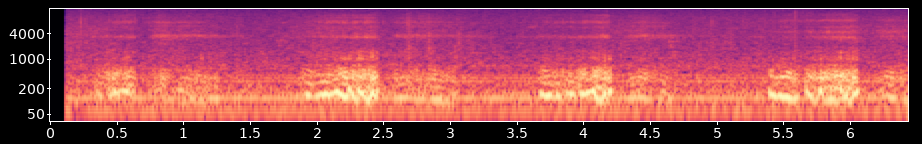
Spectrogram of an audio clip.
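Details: Animal lying down, snoring loudly in sleep: slow, rumbling breath noises about every two seconds, roughly 30 a minute, with a steady low hum between.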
